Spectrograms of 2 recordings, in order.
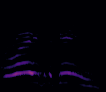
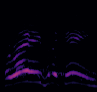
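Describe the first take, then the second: First: Slow, drawn-out cheer, higher. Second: A big, slow, much louder shout for the king; loud cheer. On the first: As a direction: lead the crowd in a cheer, slowly. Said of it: "Cheer and shout". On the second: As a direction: rouse a quiet congregation with a full cheer. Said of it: "Oh, they're quiet this morning". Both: Shown as a demonstration.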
